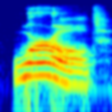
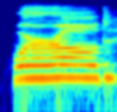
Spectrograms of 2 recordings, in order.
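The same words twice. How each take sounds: First: It is said with natural, varied pitch. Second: It is said in a flat, robotic monotone.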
